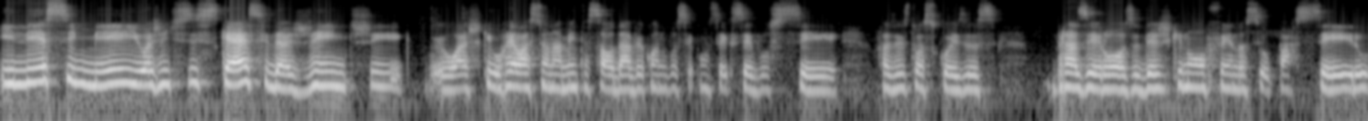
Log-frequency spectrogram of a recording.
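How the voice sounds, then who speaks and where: Speaking at a moderate pace, a woman with a medium pitch keeps her intonation fairly even while her loudness swings widely. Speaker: podcast guest. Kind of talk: casual chat. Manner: halting.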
